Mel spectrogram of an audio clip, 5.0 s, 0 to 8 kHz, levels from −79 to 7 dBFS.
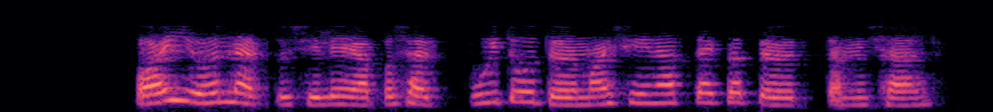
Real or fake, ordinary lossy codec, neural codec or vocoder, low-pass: real; AAC, 16 kbps; none; 7.2 kHz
